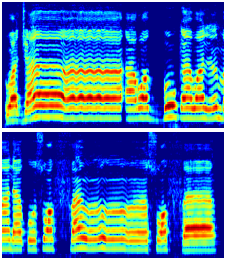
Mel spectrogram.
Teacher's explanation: یہاں پر مد متصل کا قاعدہ ہوگا، اس مد کو ہم 4 الف کی مقدار کھینچ کر پڑھیں گے، واو کو لام کے ساتھ ملا دیں گے، الف نہیں پڑھا جائے گا.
